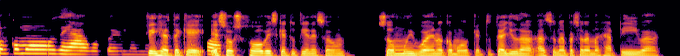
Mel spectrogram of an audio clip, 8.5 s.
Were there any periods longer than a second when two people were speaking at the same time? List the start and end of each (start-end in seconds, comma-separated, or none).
1.8-3.1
